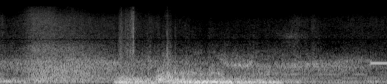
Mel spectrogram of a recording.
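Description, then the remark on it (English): The parachute of NASA's Perseverance rover deploys during its landing descent to Mars in February 2021, a loud, rough rush of wind-like noise, swelling into a deeper rumbling surge partway through before settling back into a steady roar. No voices. “Parachute opens.”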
